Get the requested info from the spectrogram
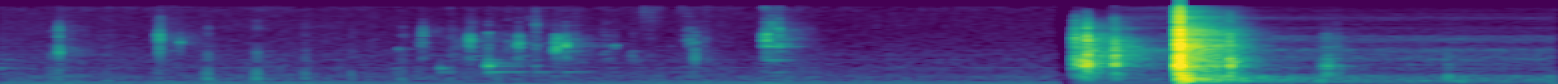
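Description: A gas stove burner being lit. After a few faint taps, there is a short clatter from the knob and igniter, then one loud sharp click with a brief rush as the burner catches.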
